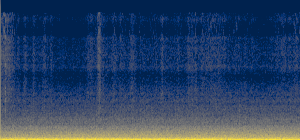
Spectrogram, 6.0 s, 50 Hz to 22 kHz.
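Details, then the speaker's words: Yokohama Geolandar X-AT all-terrain tires, nearing 40,000 miles after several cross rotations, heard from inside the vehicle at about 55 mph: a constant low droning tread hum, nearly as loud as a mud tire. "so right now I'm running down the road at about 55 M an hour and they do have a hunt to them you can definitely tell they're there they're not quite as loud as a mud tire but pretty close I would say"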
